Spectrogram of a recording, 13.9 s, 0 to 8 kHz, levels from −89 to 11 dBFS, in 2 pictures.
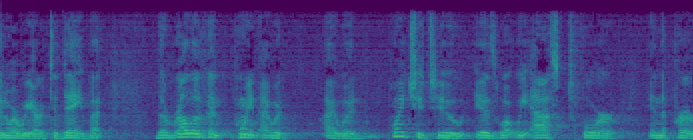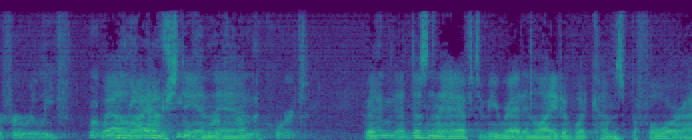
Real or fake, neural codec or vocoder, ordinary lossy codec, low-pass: fake; vocoder, 24 kHz, 100 mel bands, Vocos; AAC, 48 kbps; 7.2 kHz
